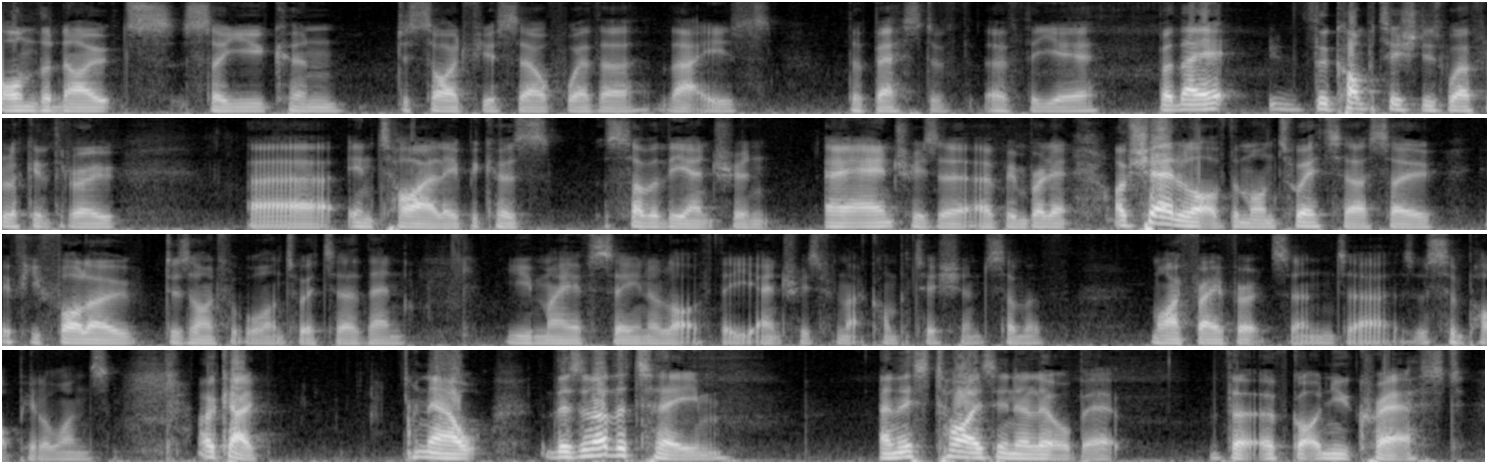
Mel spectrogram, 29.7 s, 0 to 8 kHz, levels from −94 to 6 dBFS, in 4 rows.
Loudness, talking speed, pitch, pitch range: -17 LUFS, 190 wpm, 95 Hz, 90-105 Hz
